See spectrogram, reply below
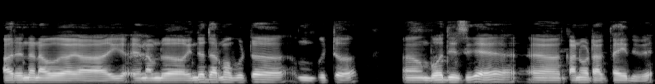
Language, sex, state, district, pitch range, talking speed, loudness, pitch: Kannada, male, Karnataka, Bellary, 100-105 Hz, 130 wpm, -16 LUFS, 100 Hz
